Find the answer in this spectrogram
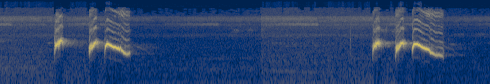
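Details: A caged female red-whiskered bulbul gives soft calls meant to make a male sing louder. The same phrase comes twice, about three seconds apart: two short whistled notes and a longer downslurred third.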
